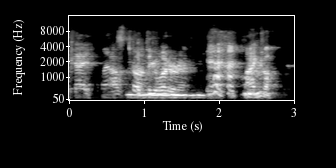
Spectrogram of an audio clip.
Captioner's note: laughs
